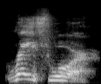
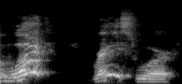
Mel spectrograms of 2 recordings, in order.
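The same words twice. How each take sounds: First: High mock-eager exclamation; imitated gleeful announcement. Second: Very high, disbelieving question; incredulous echo. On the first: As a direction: announce it like a cheery game. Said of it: "then she goes". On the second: Retold or imitated. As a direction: repeat it back in mock shock. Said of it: "I go".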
